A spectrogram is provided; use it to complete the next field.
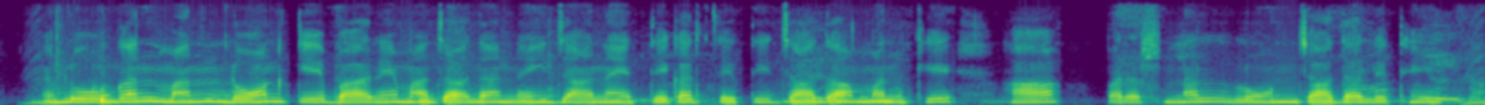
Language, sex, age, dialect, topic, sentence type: Chhattisgarhi, female, 51-55, Eastern, banking, statement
